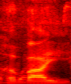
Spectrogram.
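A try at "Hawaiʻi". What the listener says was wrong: You may or may not know, Hawaii is actually not pronounced Hawaii. It's the W is a V. It's pronounced as a V, so it's Hawaii.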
